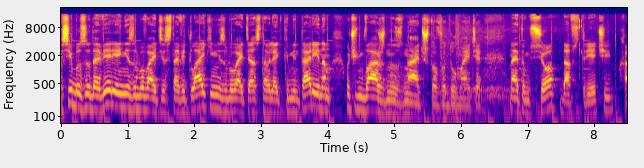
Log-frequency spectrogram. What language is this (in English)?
Russian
